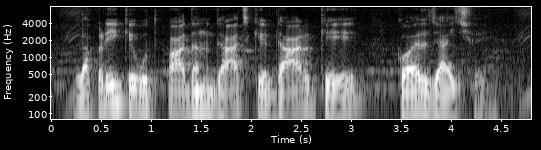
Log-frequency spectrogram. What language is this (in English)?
Magahi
